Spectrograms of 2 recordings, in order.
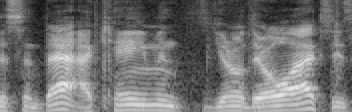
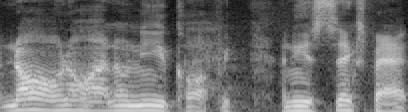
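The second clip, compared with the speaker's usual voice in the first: imitated shaking, trembling man's voice. Retelling the boss refusing coffee and asking for beer: imitating a shaking man. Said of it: "The guy was shaking".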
